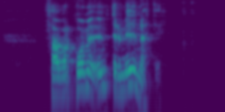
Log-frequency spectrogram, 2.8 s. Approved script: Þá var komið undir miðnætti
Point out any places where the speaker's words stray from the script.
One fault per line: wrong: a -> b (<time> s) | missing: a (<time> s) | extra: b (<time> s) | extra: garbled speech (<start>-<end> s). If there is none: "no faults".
no faults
